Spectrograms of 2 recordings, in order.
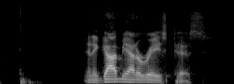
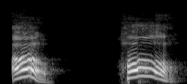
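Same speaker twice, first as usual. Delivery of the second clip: two rising, much louder and higher oh's; thrilled shouts of oh; excited whoops; 14 dB louder than usual. Real, not acted. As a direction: whoop as the bet comes through. Excited reaction to a hit.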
